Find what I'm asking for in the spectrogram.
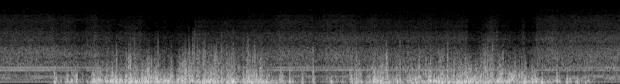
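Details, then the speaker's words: Ventisol VOP 60 MX G3 60 cm wall fan, 200 W, 2.5 µF capacitor, no dimmer so running at maximum speed after coil jumper repair and cleaning: loud steady air rush, low hum, no rattle or grinding. "É um ventilador bem forte aí na questão de vento, pessoal. Uma rotação bem alta."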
